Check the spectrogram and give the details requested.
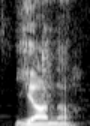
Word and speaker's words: Jana: Yana. Because the Y in Eastern Europe is pronounced Y.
